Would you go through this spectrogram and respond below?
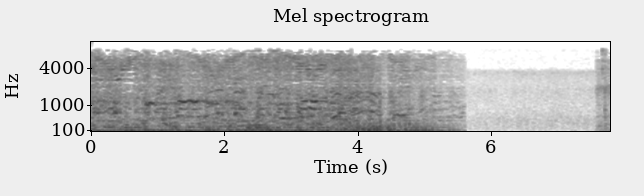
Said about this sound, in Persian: شادی مردم زنجان بعد از باخت تیم.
